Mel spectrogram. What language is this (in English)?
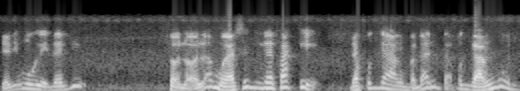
Malay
